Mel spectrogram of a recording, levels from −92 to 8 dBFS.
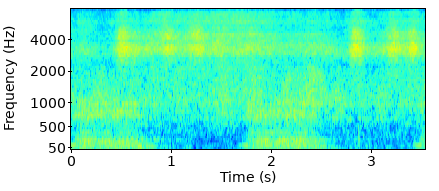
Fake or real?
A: real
